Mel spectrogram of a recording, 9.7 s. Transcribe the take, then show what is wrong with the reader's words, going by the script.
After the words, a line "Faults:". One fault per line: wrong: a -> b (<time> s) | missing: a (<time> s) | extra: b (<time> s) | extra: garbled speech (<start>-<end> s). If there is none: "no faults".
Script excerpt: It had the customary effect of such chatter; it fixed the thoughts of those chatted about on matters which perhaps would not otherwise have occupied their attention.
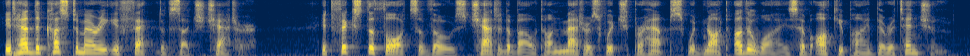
It had the customary effect of such chatter; it fixed the thoughts of those chatted about on matters which perhaps would not otherwise have occupied their attention.
Faults:
no faults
